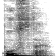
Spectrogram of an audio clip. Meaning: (adverb) 1. in an empty manner, emptily 2. in an idle manner 3. in a shallow or vain manner (of one's personality) 4. futilely; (adjective) 1. it is empty, it is deserted 2. one is lonely
- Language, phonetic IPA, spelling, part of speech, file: Russian, [ˈpustə], пусто, adverb / adjective, Ru-пусто.ogg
